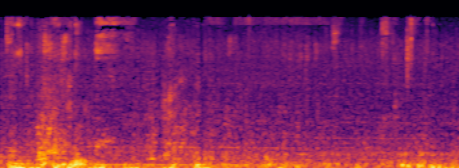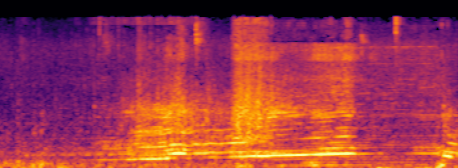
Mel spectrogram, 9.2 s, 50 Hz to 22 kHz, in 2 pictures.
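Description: Porsche 991 RS flat-six heard from inside the cabin. It runs at low revs over road and tyre rumble, then pulls hard from about five seconds in, its note climbing steadily. Near the end the note drops at an upshift and begins climbing again.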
